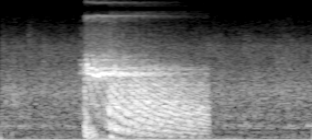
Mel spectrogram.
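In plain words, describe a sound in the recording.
A shimmering magical chime rings out and fades.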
